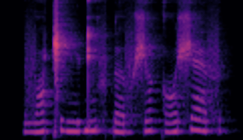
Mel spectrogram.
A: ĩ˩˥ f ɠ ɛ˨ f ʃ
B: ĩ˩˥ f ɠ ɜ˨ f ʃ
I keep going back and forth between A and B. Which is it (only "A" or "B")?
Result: B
